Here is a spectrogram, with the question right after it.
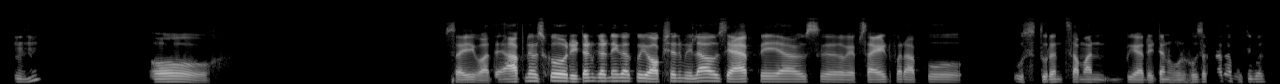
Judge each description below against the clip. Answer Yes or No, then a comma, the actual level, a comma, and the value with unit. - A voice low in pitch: Yes, low, 125 Hz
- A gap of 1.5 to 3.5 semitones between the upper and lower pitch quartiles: No, average, 4.0 semitones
